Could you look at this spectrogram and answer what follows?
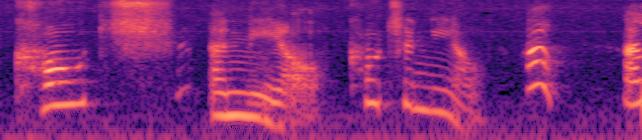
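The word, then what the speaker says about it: cochineal: a dying event and the beetle die is pronounced coach anneal coach Anil oh I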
